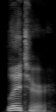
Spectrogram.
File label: "litter", spelling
